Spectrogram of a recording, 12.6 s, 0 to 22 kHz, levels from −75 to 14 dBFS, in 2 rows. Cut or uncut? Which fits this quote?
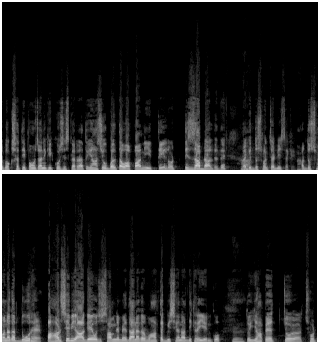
cut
